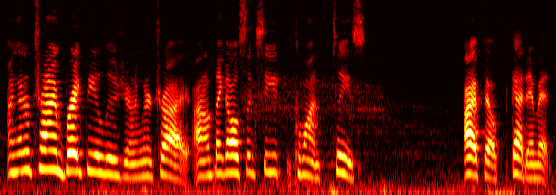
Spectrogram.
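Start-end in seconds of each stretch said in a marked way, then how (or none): none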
